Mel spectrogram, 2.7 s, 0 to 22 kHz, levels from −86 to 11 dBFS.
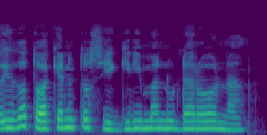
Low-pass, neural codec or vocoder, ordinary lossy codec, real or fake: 10.8 kHz; none; MP3, 64 kbps; real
